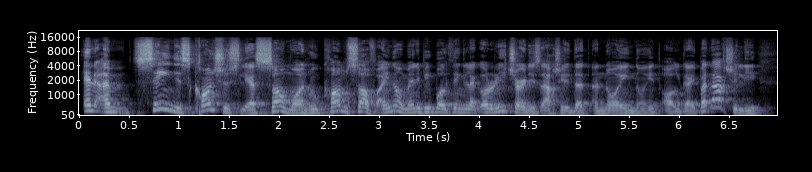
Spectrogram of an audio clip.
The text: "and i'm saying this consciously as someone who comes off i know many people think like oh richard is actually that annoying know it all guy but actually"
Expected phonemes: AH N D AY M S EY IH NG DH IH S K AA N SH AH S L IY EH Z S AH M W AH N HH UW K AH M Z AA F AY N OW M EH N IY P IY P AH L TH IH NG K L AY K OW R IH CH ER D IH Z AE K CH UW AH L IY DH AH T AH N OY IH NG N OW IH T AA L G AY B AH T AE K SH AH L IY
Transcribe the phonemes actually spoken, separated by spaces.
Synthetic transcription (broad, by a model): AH N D AY M S EY IH NG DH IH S K AA N SH AH S L IY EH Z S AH M W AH N HH UW K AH M S AA F AY N OW M EH N IY P IY P AH L TH IH NG K L AY K OW R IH CH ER D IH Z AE K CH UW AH L IY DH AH T AH N OY IH NG N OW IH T AA L G AY B AH T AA K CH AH L IY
